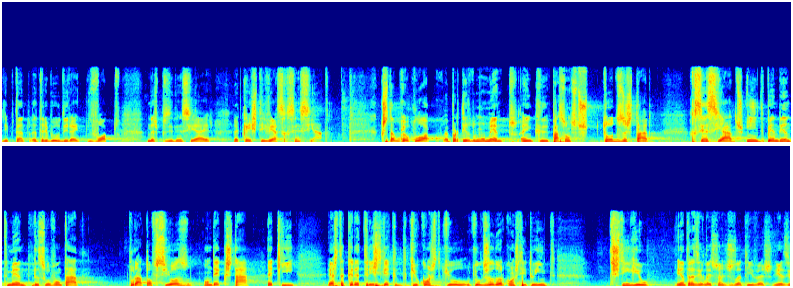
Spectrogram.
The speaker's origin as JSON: {"language": "Portuguese", "region": "Lisbon", "country": "Portugal", "tie": "born there", "said": "Eu também nasci em Lisboa, mas não exerço os meus direitos cívicos em Lisboa. Exerço no Conselho de Sintra, que é onde resido, não sou menos lisboeta por isso."}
